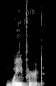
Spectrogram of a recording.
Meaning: simple past and past participle of wafer
- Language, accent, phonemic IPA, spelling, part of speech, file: English, US, /ˈweɪ.fɚd/, wafered, verb, En-us-wafered.ogg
